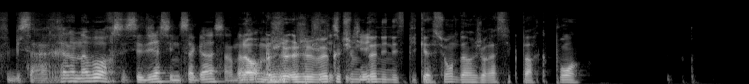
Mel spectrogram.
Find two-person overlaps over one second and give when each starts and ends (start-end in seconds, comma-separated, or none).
2.4-3.8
